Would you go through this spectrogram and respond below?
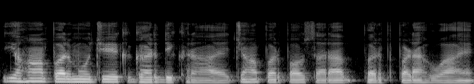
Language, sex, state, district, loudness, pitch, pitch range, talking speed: Hindi, male, Himachal Pradesh, Shimla, -20 LUFS, 105 Hz, 95-120 Hz, 200 wpm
